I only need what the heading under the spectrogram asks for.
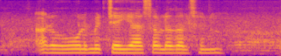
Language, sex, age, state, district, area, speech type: Maithili, female, 60+, Bihar, Begusarai, urban, spontaneous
